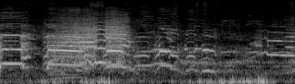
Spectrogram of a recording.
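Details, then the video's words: Balenggek rooster crowing during a competition at Danau Bawah, Solok Regency, 6 October 2024. A harsh, bright crow is followed by descending stepped syllables, while other roosters call and the crowd makes background noise. "lomba ayam kukuak balenggek"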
